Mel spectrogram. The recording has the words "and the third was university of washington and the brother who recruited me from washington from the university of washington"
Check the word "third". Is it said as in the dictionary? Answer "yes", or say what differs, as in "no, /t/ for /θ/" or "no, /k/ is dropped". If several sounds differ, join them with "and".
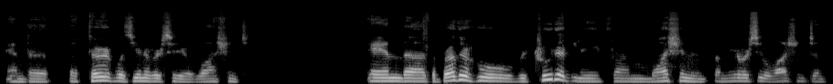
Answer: yes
